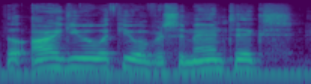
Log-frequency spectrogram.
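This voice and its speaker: A man's voice: fairly high pitch, fairly even intonation, brisk, a bit bright. Man narrating a scripted explainer.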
